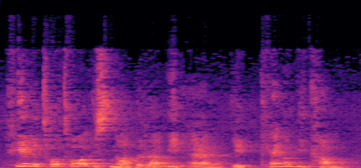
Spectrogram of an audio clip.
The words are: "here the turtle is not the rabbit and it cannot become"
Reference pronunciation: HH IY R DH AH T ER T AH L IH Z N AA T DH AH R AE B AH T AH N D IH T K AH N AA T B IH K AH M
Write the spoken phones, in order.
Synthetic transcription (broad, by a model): HH IY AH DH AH T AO T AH L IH S N AA T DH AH R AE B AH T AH N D IH T K AH N AA T B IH K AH M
